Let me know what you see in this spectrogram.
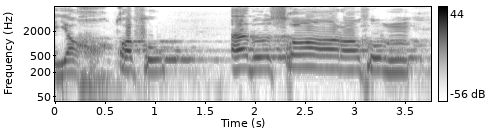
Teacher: با میں تھوڑا سا قلقلہ کرنا ہے، آواز کو ڈبل کر کے پڑھنا ہے، اور صاد کو تھوڑا سا منہ بھر کے پڑھنا ہے۔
